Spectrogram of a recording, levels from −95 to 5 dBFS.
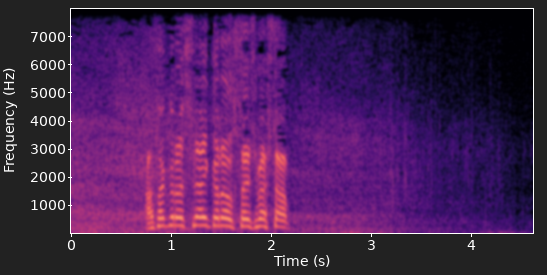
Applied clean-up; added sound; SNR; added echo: none; none; none; none.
